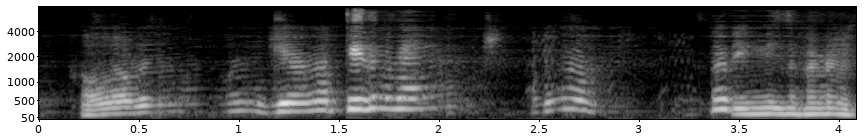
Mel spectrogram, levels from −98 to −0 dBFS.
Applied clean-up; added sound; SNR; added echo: neural mask model DeepFilterNet 3.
